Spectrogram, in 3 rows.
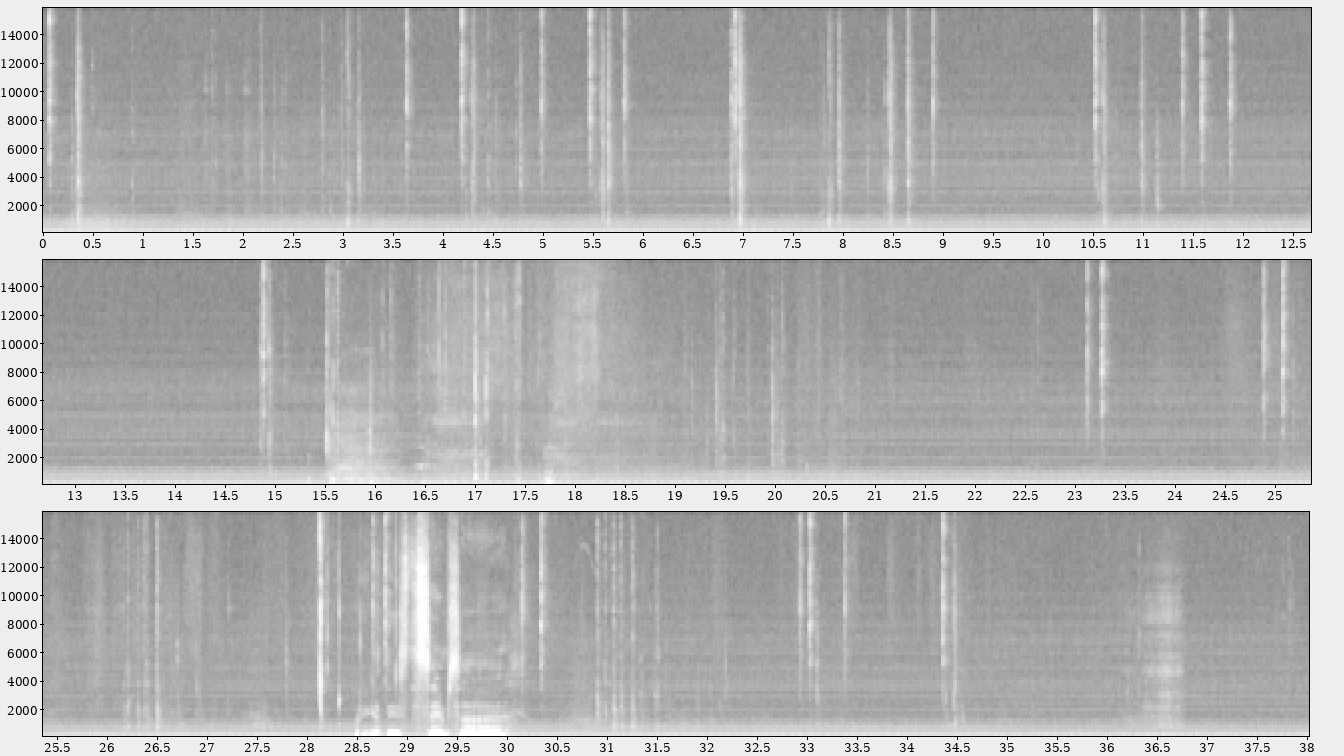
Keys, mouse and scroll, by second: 0.1 click, 0.3 click, 0.3 click, 0.7 Tab, 1.6-3.0 scroll, 3.2 middle click, 3.8 middle click, 4.2 click, 5.5 click, 5.7 click, 6.3 click, 6.9 click, 7.3 middle click, 7.4 middle click, 7.6 middle click, 8.9-9.9 scroll, 10.0-10.5 middle click, 10.1 middle click, 10.5 click, 11.5 click, 11.6 click, 11.7 click, 12.1-12.6 click, 12.7 click, 12.9 click, 13.0 click, 13.4-13.9 click, 14.2 click, 14.4 click, 14.8 click, 15.5 b, 16.7 [, 17.0 ctrl+=, 17.2 [, 17.3 [, 18.5 [, 19.4 ctrl+-, 21.0 ctrl+-, 23.3-25.1 drag, 26.2 6, 26.4 6, 26.7 Return, 27.9 Return, 28.8 click, 30.3 click, 31.0 6, 31.1 6, 31.3 Return, 33.0 Return, 33.0-33.7 click, 34.3 click, 35.3 b.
